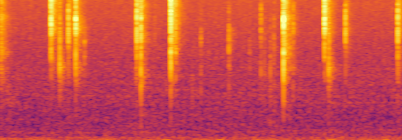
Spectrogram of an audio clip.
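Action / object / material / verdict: scrape / sealed metallic-foil card pack / metallic foil / none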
